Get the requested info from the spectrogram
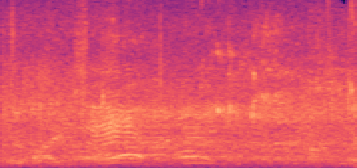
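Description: Football thudding as it is dribbled and kicked on a hard court, with voices calling out from players and spectators.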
